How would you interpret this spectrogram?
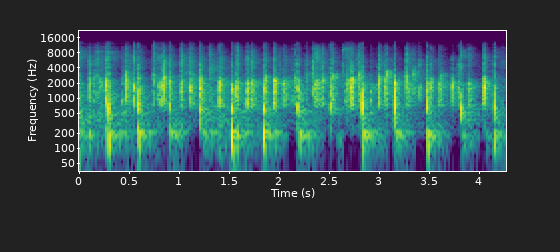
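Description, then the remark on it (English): A small crowd claps steadily for the mothers, many overlapping hand claps forming sharp, irregular bursts of applause at a moderate level with no talking over it. “Let's just give a little round of another hand clap for them, all of the mothers.”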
